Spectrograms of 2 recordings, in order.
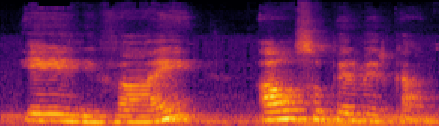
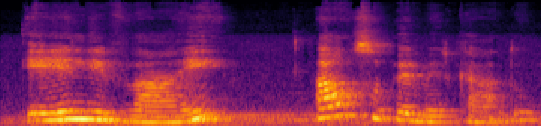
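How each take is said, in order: The two takes are said the same way.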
